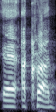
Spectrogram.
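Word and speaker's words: Accra: the capital of Ghana Akra Ghana Acra Acra Nana yes it's Acra G greater Acra greater arra Acra Nana that's how it is pronounced no Acra Ghana Acra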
